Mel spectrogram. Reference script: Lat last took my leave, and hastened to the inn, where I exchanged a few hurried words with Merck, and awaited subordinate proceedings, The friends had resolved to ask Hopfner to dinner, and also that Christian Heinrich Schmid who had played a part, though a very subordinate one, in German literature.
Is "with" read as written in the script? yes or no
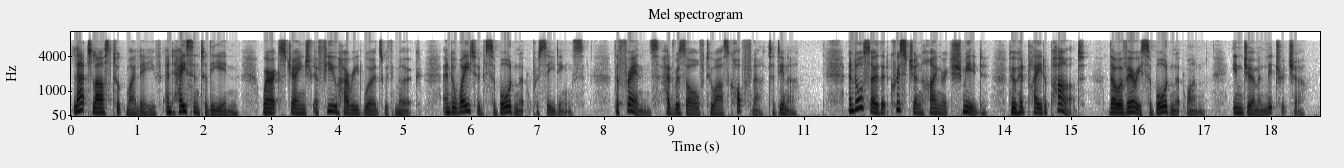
yes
